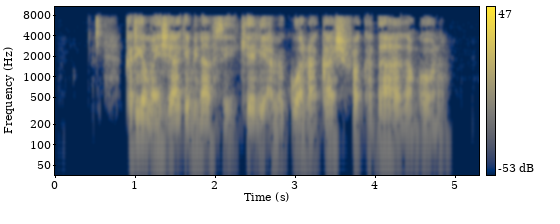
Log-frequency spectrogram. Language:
Swahili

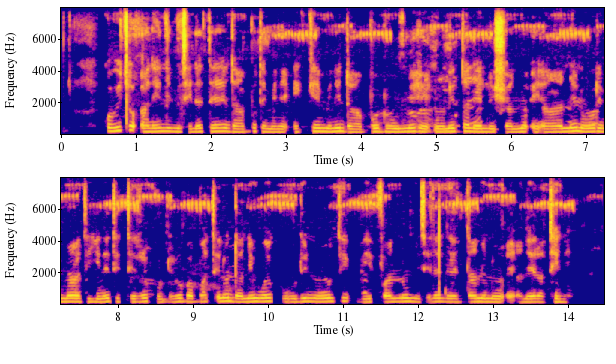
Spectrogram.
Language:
Sidamo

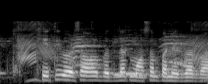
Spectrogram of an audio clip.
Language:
Bhojpuri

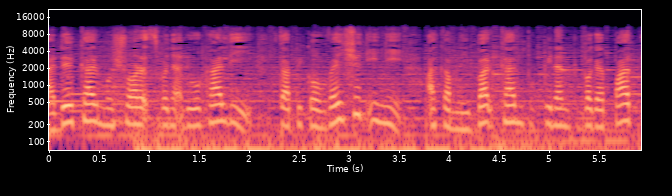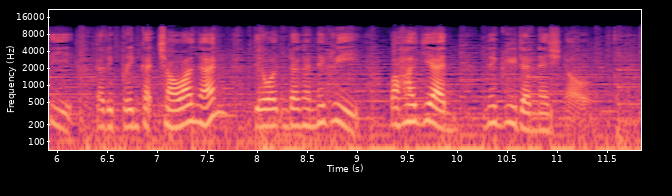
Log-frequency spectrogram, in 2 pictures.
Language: Malay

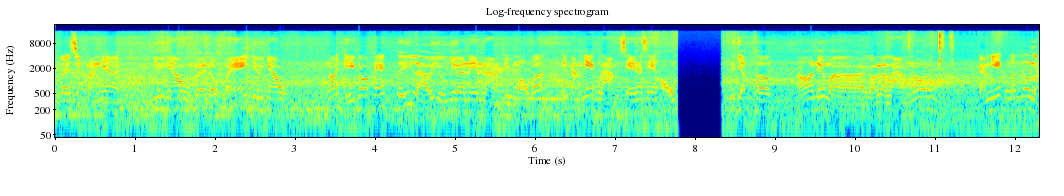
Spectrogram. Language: Vietnamese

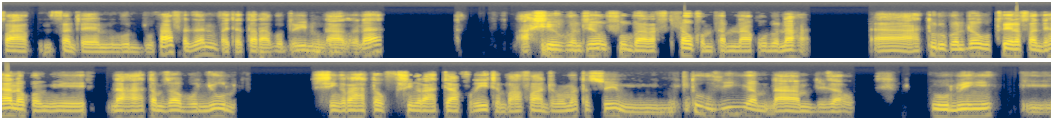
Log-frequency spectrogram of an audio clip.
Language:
Tanosy Malagasy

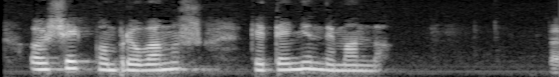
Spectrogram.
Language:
Galician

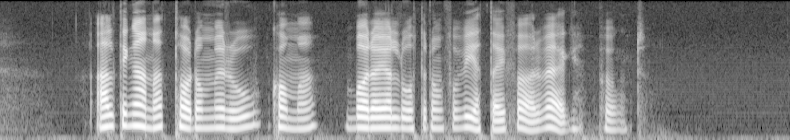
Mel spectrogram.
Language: Swedish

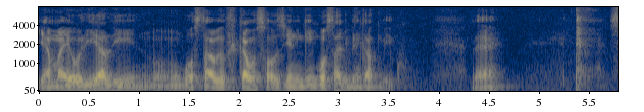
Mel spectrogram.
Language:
Portuguese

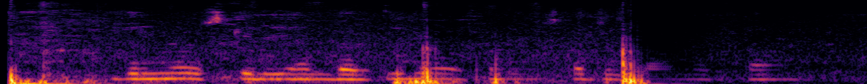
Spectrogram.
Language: Urdu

